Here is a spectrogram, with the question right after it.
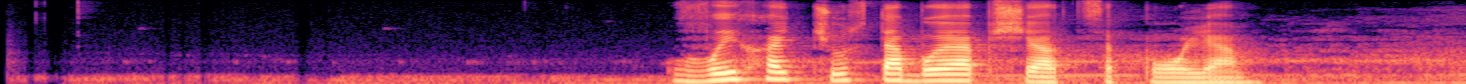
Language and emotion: Russian, neutral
